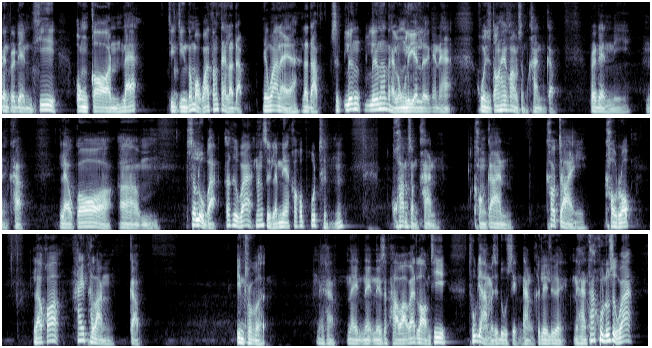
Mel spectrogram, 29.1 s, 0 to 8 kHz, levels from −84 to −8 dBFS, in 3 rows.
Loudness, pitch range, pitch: -17 LUFS, 85-120 Hz, 95 Hz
